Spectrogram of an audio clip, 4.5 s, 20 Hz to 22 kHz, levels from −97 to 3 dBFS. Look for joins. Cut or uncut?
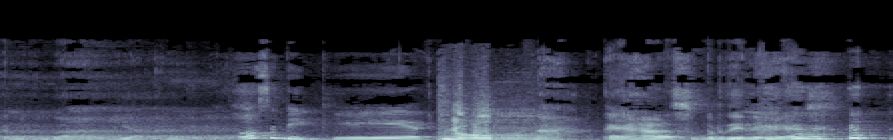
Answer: uncut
